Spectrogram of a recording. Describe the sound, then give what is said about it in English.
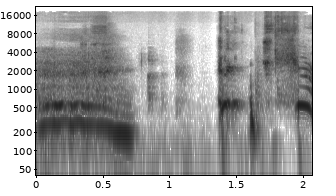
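A sharp, close sneeze bursts out, followed by a brief pause and a couple of quick, breathy vocal sounds. No words are spoken. “Gesundheit.”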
